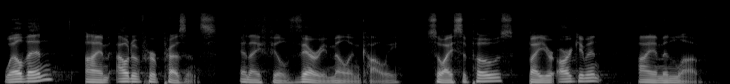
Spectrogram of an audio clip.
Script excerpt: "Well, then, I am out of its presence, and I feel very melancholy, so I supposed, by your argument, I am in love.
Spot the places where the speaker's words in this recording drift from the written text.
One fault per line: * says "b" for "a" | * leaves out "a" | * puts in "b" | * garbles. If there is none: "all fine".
* says "her" for "its"
* says "suppose" for "supposed"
